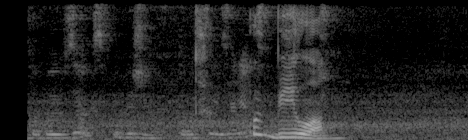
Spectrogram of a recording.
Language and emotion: Russian, neutral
